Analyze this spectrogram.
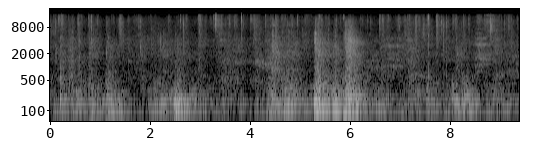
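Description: A crowd of people murmurs in a large echoing room.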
